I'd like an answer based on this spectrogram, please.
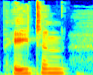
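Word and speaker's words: Paton: For people who are wondering, where's this George Patton? I think it's pronounced Payton.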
